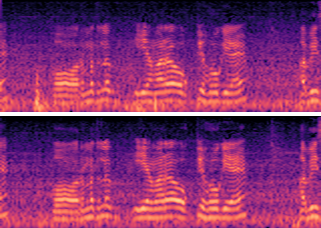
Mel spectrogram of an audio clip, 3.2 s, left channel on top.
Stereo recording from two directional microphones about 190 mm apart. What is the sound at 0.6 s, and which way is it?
Speech, 55° right (ahead or behind).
